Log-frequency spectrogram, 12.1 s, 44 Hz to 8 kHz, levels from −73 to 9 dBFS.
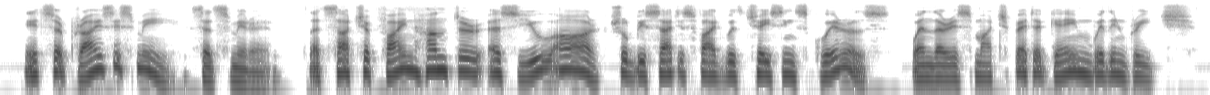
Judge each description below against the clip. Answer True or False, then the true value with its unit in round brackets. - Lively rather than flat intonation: False (4.8 semitones)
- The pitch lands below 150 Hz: True (140 Hz)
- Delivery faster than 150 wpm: False (135 wpm)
